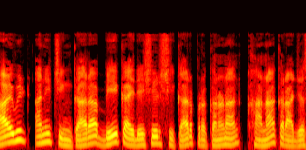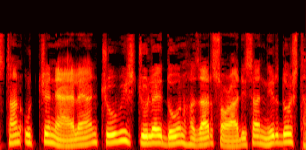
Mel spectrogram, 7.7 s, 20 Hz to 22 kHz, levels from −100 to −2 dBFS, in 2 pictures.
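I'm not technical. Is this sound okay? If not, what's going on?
No. AAC compression damage, likely the cause, runs through the whole clip. Everything above about 9.9 kHz is missing, so the speech sounds dull, and the squeezing leaves a watery, fizzy smear on hissy sounds like s and sh.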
